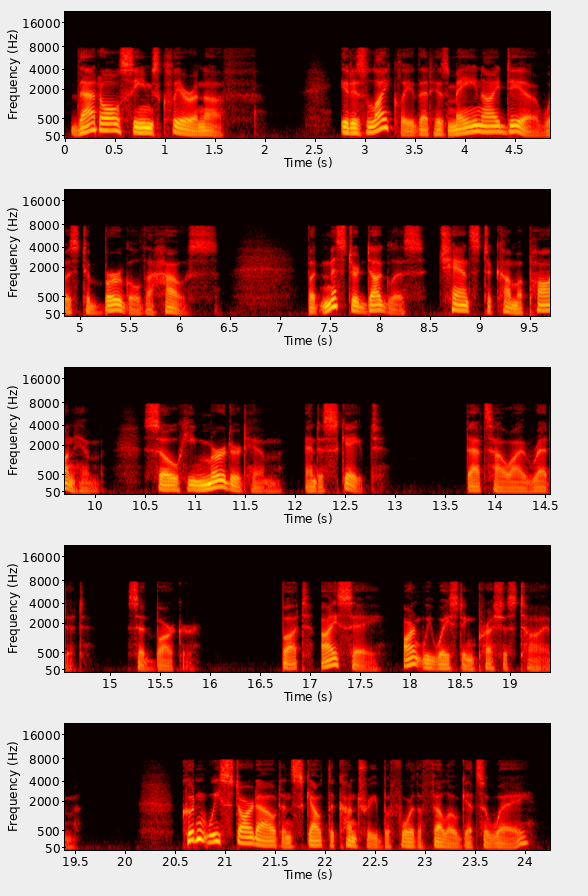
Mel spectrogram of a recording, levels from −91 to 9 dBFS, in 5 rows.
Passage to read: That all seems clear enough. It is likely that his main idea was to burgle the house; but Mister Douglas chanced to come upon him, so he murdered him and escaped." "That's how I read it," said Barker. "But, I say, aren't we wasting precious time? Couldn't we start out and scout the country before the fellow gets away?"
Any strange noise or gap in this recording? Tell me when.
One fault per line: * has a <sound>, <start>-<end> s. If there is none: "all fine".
all fine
